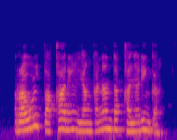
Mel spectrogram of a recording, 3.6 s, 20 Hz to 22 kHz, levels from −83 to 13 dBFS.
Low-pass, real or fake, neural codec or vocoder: 7.2 kHz; real; none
